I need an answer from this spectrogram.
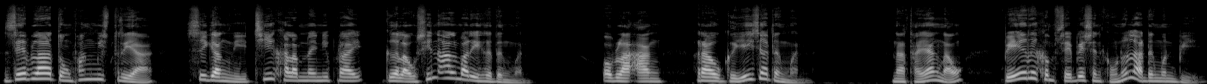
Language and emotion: Bodo, surprised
